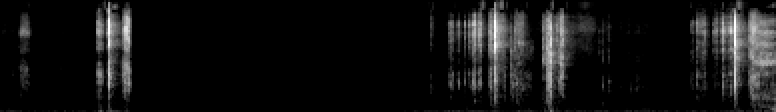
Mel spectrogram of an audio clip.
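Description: Scissors cut paper along a line to make a folded treat box, giving crisp snipping bursts near the start, a stretch of silence, then a longer run of close, irregular snips and rustles.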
